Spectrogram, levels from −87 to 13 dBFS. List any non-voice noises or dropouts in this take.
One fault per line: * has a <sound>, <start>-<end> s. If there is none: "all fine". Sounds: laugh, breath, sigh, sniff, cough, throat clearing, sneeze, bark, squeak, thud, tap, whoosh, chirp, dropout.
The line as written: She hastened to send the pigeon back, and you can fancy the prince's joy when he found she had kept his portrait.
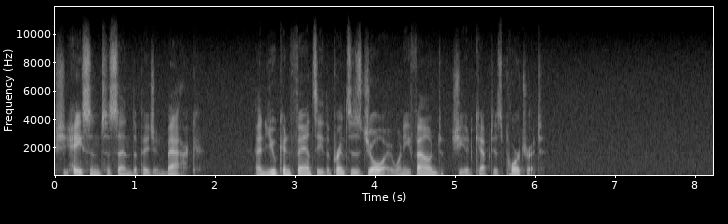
all fine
